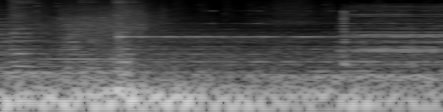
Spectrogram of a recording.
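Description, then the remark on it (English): A door mechanism locks shut over a steady low mechanical rumble, with a brief scrape midway and then a sharp clunk that leaves a sustained high electronic tone ringing. No one speaks. “And speaking of Daleks, that's the door locked.”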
